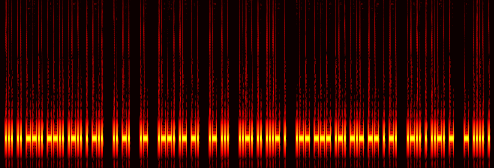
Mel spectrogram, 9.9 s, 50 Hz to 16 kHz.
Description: Morse code, heard as a keyed tone, about 40 wpm, 700 Hz. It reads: SIZZLED IN A PAN AS FIVE WORKMEN LEFT THE
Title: Pangram Challenge v2 - 40wpm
